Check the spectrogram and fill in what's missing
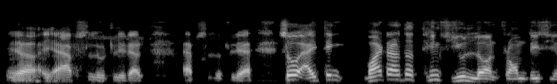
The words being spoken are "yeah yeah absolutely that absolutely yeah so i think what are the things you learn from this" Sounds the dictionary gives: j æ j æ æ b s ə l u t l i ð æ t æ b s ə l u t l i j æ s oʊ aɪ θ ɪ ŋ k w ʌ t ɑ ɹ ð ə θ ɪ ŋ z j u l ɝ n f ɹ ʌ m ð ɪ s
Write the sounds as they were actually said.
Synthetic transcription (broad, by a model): j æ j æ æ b s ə l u t l i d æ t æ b s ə l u t l i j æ s oʊ aɪ t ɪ ŋ k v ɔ t ɑ ɹ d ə t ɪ ŋ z j u l ɝ n f ɹ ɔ m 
